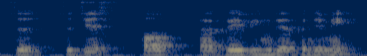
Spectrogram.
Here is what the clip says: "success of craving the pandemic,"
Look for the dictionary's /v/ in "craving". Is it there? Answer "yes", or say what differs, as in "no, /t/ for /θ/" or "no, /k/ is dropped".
no, /b/ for /v/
